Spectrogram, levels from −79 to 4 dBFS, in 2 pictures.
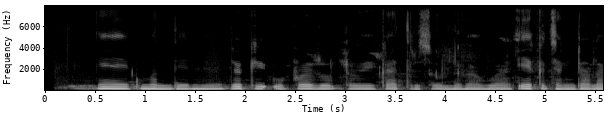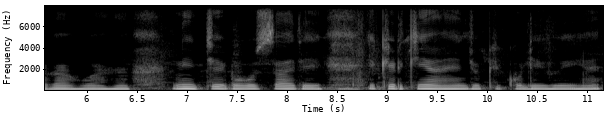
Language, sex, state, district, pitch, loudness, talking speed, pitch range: Hindi, female, Uttar Pradesh, Gorakhpur, 165 Hz, -28 LUFS, 135 wpm, 155-180 Hz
